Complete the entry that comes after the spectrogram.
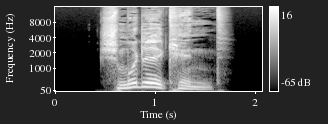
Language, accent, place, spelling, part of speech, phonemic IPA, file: German, Germany, Berlin, Schmuddelkind, noun, /ˈʃmʊdl̩ˌkɪnt/, De-Schmuddelkind.ogg
- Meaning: 1. pariah, outsider 2. urchin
